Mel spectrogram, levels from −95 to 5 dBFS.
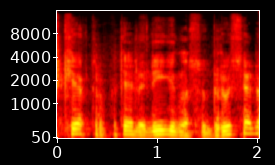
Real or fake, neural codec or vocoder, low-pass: fake; codec, 44.1 kHz, 3.4 kbps, Pupu-Codec; 14.4 kHz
